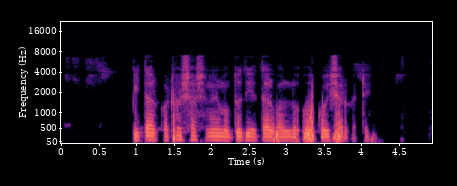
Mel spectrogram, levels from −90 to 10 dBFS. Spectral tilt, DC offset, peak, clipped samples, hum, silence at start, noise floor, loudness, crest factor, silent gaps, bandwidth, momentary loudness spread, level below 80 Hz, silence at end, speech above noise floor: -7 dB/octave; under 0.1%; -2 dBFS; under 0.1%; none; 0.95 s; -62 dBFS; -20 LUFS; 20 dB; none; 7.4 kHz; 12 LU; -42 dBFS; 0.75 s; 43 dB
